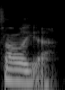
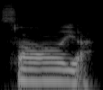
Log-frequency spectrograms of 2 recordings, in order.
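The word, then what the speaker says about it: Saille: Okay, so it's associated with the willow tree, and it's pronounced Salya. Salya.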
